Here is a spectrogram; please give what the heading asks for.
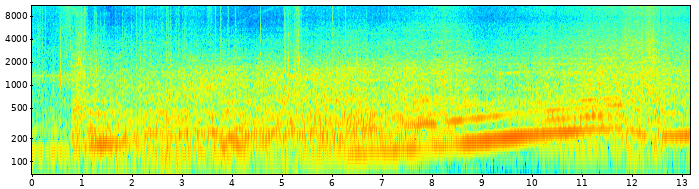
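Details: Audi B5 S4 (tuned) on a drive after a boost leak was fixed by resecuring the loose throttle body boot, which had caused low boost and limp mode at 5 psi: strong even pull, smooth rev climb, no hiss or flutter, crackle on lift-off.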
